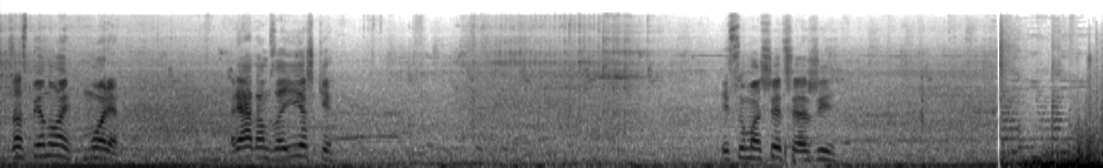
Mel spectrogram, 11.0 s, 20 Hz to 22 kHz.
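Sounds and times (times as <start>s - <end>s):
busy road traffic: 0.0s - 11.0s.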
